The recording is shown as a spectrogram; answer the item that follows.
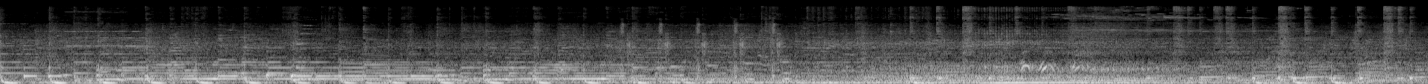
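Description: Cash Crop video slot machine playing its bonus-round music and jingles through its speakers while the feature is chosen and the free spins start. A low drone comes in about ten seconds in.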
